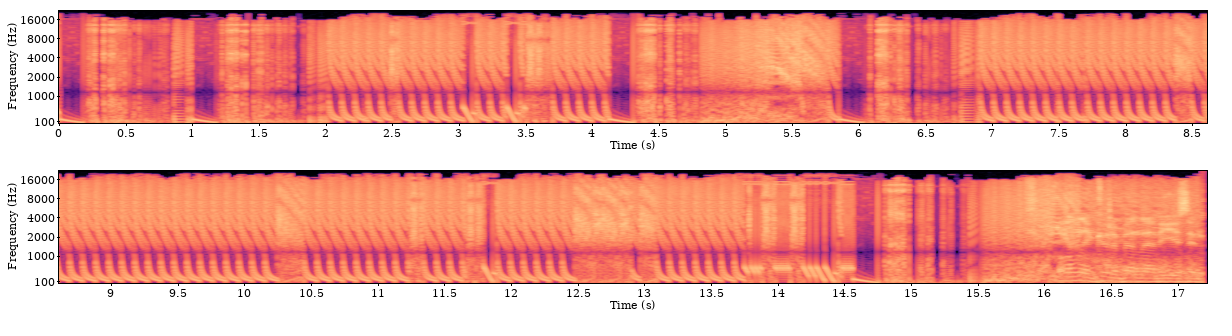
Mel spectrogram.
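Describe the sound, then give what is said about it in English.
Frantic video game bonus-round music plays loud and dense with a fast, pulsing beat, running continuously with people talking over it. “See, the tempo of the music's gotten pretty intense.”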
